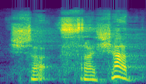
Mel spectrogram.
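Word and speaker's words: שחת: Esta palabra corromper es la palabra hebrea shashat, shashat con S de Samuel y CH, shashat, shashat se pronuncia, que significa corrupción moral.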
